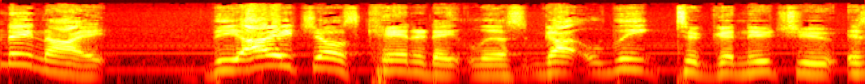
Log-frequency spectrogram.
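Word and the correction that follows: Ganucheau: Am I saying his name right? Ganuchu? – No, Ganisho.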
